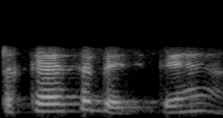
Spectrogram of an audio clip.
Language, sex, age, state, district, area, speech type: Hindi, female, 30-45, Bihar, Samastipur, rural, conversation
